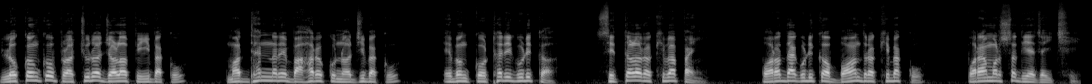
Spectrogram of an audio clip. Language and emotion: Odia, neutral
